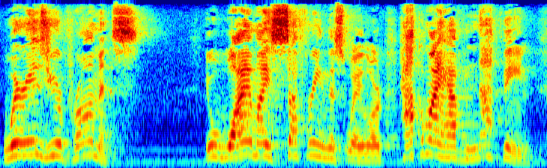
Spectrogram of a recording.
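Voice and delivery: acted exasperated lament; anguished questioning. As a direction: cry out in doubt, demanding answers from the Lord. Voicing a doubter crying out to God.

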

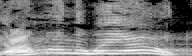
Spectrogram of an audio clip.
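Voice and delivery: landlord's realisation. Retold or imitated. Landlord's realisation voiced mid-sermon.

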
